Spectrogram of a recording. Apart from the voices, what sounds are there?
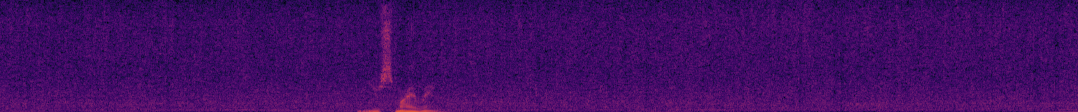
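steady rainfall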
